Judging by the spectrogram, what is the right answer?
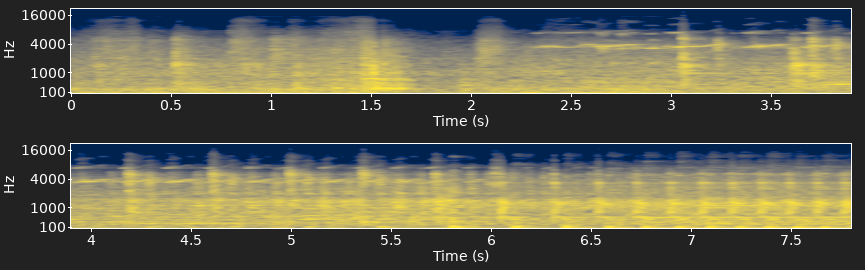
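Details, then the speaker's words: Diesel generator that smokes heavily on starting: right after start the engine labours under heavy load with an uneven, dragging beat and nearly stalls, blamed on an alternator problem. "तो जैसा कि आपने देखा जट जैसे चालू हो रही है तो फिर काफी ज्यादा लोड प जा रही यानी कि मशीन बंद होने लग रहा है"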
